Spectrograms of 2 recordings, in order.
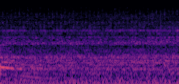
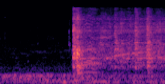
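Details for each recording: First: Honda VTEC after starter repair for a Bendix drive that slipped off the flywheel when starting: starts and settles to a brief steady, even idle hum with no grinding or clatter; normal idle. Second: Honda VTEC, cranking: starter bursts into sharp high grinding whir instead of turning the engine over; Bendix drive slipping off the flywheel, to be removed and replaced.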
